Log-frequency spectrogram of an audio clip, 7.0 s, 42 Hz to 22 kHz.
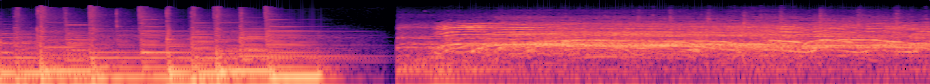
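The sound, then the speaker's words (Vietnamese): A large crowd at Tham Luang cheers and shouts loudly and continuously as news comes that 12 children and their football coach were found alive, many excited voices overlapping, following a brief burst of bright musical notes that cuts off just before the roar begins. “Những tiếng reo hò vang dội tại cửa hàng Tham Luân khi tin tức cho biết 12 đứa trẻ và huấn luyện viên túc cầu của chúng đã được tìm thấy còn sống.”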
